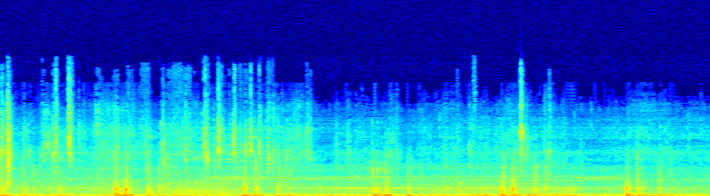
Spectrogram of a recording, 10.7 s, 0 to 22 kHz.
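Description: Cabin noise of a Tobu Spacia X (N100 series) electric limited express train running: a steady low rumble with short knocks about every two seconds from the wheels over the track.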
